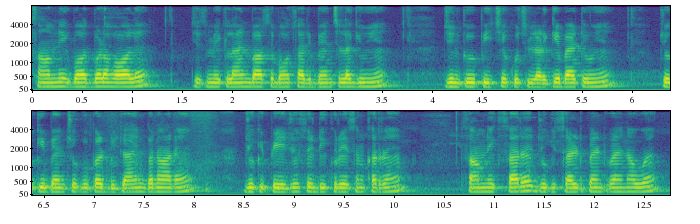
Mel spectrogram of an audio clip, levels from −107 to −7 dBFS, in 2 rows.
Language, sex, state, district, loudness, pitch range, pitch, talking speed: Hindi, male, Uttar Pradesh, Budaun, -20 LUFS, 140-145 Hz, 145 Hz, 250 wpm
